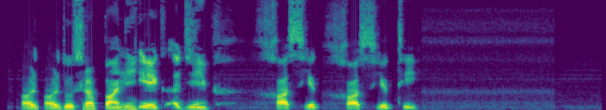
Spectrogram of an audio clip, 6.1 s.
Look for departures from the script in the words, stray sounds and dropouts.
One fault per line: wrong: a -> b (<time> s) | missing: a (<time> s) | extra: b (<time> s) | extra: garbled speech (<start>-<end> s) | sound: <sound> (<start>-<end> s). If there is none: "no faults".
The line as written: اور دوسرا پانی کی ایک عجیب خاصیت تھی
extra: اور (0.5 s)
missing: کی (1.4 s)
extra: خاصیت (3.3 s)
